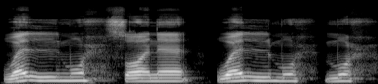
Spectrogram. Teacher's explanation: Pastikan berada di tengah halqu. Huruf ha ni huruf yang keluar daripada tengah halqu.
